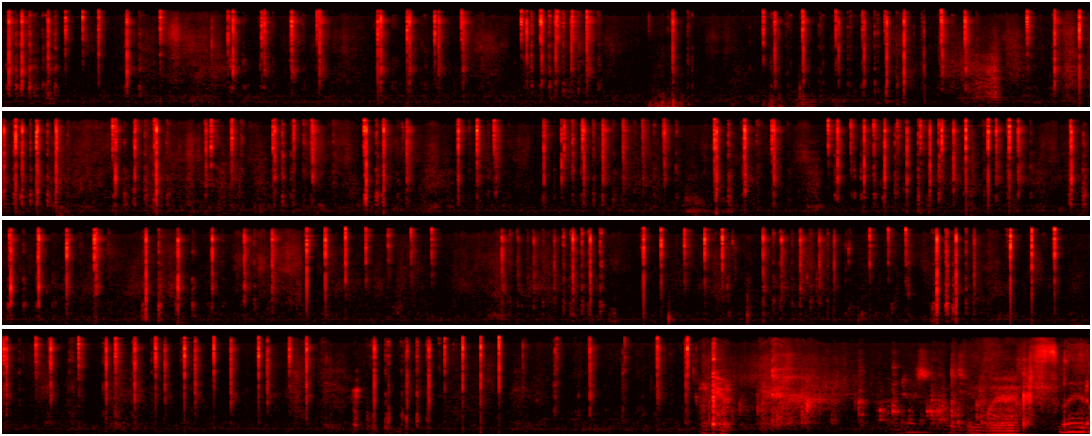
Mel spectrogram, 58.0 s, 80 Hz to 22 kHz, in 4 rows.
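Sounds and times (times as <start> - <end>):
scissors snipping: 0.0 - 2.2, 2.8 - 4.4, 5.0 - 6.3, 6.9 - 8.0, 10.1 - 13.0, 13.6 - 34.9, 35.6 - 52.8.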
